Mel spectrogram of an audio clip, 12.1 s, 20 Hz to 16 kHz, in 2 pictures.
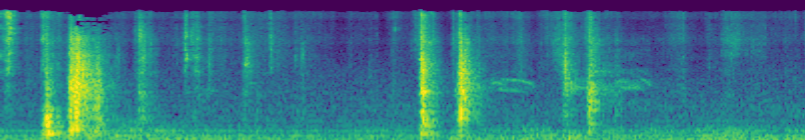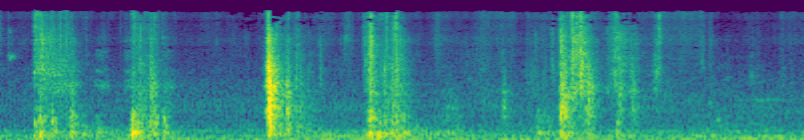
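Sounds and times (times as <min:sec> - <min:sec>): sharp knocks and bangs: 0:00.3 - 0:01.2, 0:08.0 - 0:09.2.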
